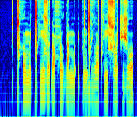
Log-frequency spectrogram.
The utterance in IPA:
ǀʰ ʊ m e ǀʰ i z o ɗ ɔ ħ u ɠ a m ʊ ʔ ɪ k ɔ̃ ɡ͡ǀ ɪ l ɔ tʼ i ɕ ɔ t͡ʃ ɪ ʒ o

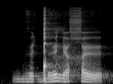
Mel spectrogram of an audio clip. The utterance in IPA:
bʱ ə ɡ͡ǃ ə l ə χ ə

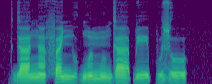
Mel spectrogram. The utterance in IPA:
ɡ aː˧ ŋ ã˧ f a˦ ɲ u˨ ɡʷ ɛ̃˦ m ũ˨ ɡ aː˦˨ ɓ eː˧ p u˧ z oː˧

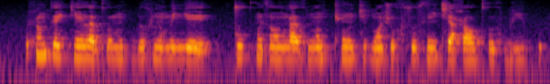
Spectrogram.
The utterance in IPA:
ħ ũ k ɛ j c ẽ l a kʷʼ a m ɔ̃ kʷ b ɛ xʷ ʎ ɔ̃ m e ɲ e | t u kʷʰ ĩ s ɔ̃ː ŋ aː xʷ ŋ ɔ̃ kʷ cʰ ũː c ɯ b ɔ̃ ʃ ɔ xʷ s u s ĩ cʰ ɛ ħ ɔ kʷʰ a xʷ b i kʷ

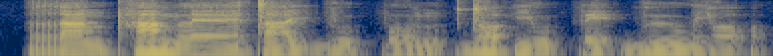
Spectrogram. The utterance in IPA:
r a˦˥ n pʰ a˥˩ m l ɛː˦˥ t a˦˥ j b u˦˥ ʔ p o˧ n | d ɔ˥˩ ʔ j u˨˩ ʔ p e˨˩ ʔ b ɯː˥˩ w j ɔ˥˩ ʔ

